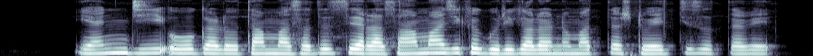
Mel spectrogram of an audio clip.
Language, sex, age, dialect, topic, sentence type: Kannada, female, 25-30, Coastal/Dakshin, banking, statement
